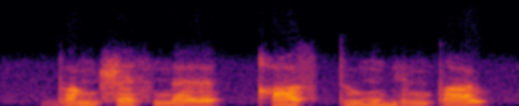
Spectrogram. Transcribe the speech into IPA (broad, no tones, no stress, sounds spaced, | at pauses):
d̪ ɒ ŋ ʂ æ s ŋ ɜ | qʰ ɔ s t̪ u ŋ bʲ ɜ ŋ tˤ u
